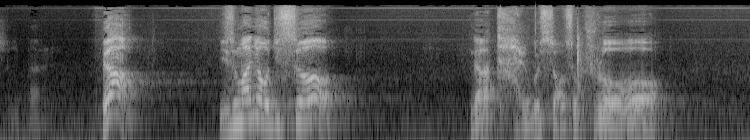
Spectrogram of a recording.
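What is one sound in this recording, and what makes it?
A man speaks loudly and urgently, close by.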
